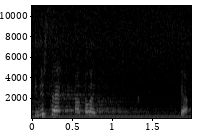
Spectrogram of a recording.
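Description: A young woman speaks briefly over a loudspeaker.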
